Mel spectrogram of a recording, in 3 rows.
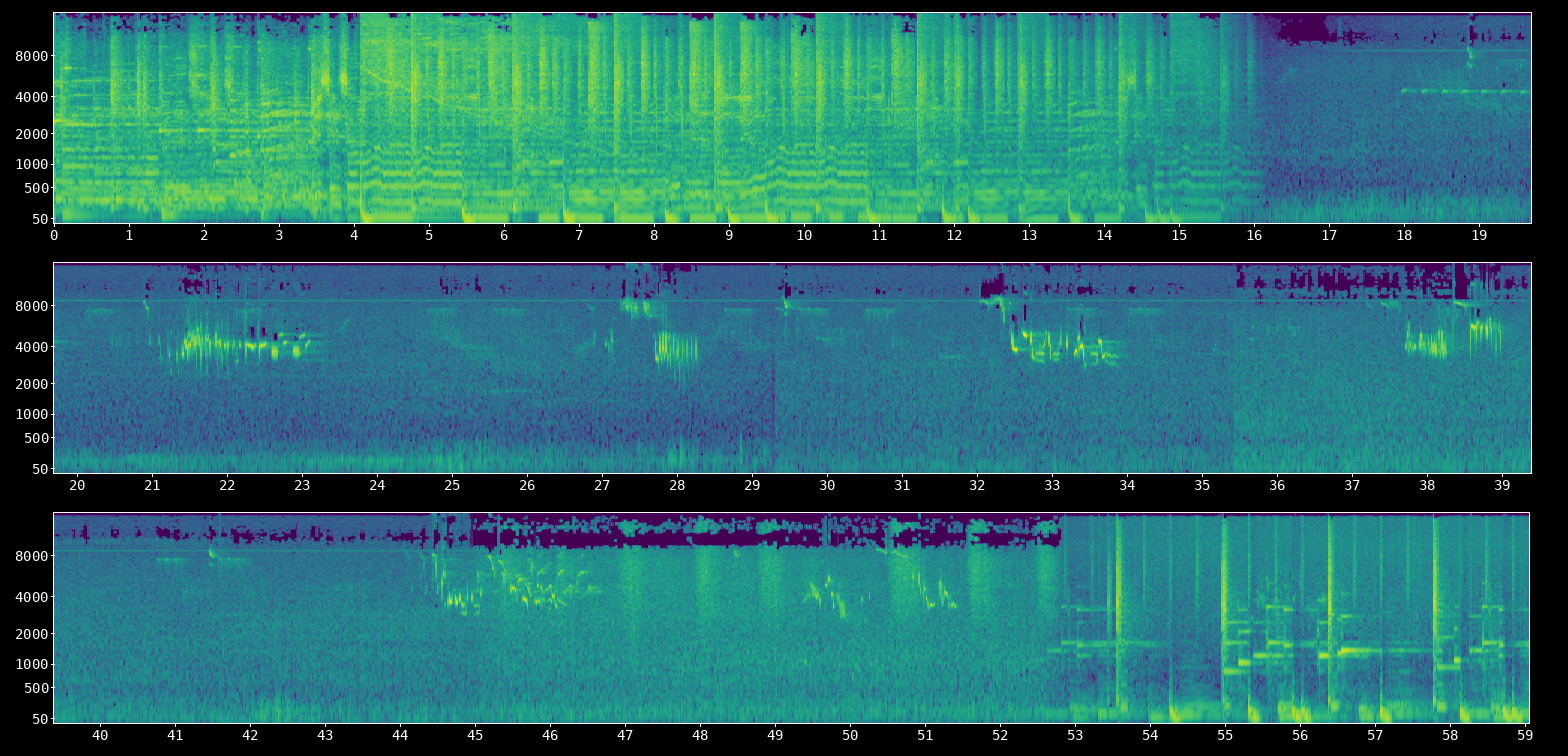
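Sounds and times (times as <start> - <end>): songbirds chirping: 0.0 - 59.0
low outdoor background noise: 15.0 - 59.0.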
